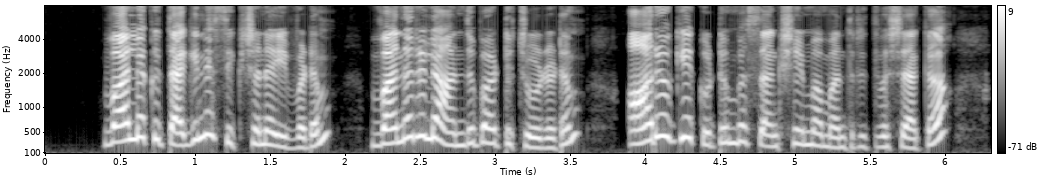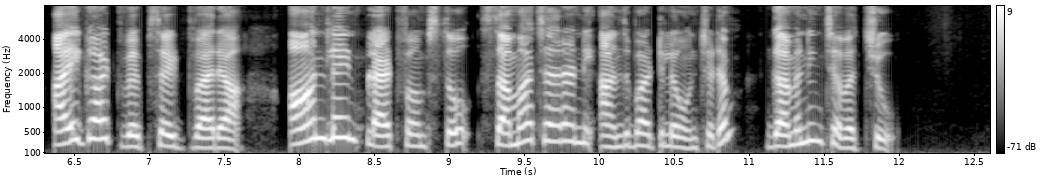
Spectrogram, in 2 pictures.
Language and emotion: Telugu, neutral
